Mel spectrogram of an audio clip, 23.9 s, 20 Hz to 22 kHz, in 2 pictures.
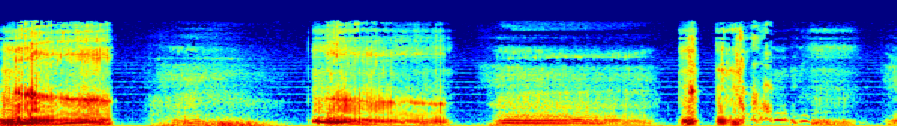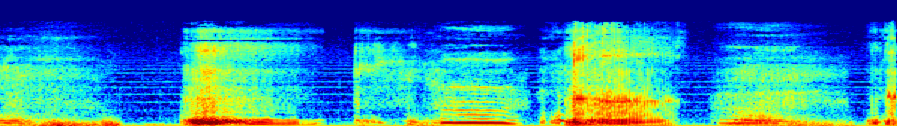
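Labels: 0.0s A person snores with muffled, raspy bursts in a low-high pitch periodic rhythm indoors. 23.9s

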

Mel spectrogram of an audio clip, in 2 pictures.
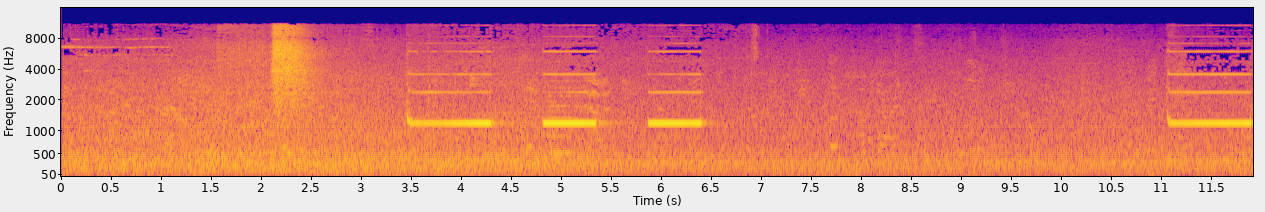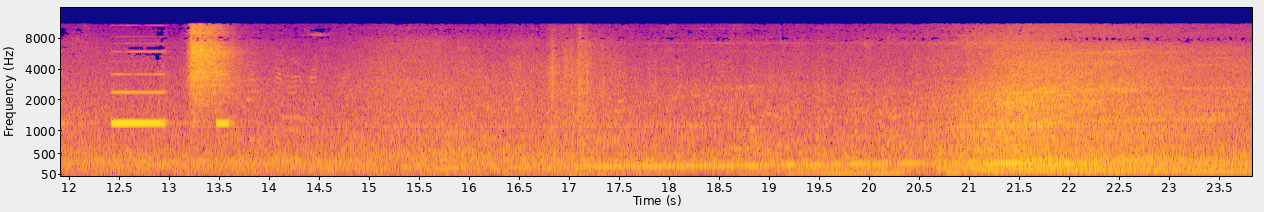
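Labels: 0.0s A vehicle brakes with screeching sounds. 2.0s
0.0s Conversations muffled in the background. 23.8s
0.0s General traffic noise with faint sounds of vehicles passing by. 23.8s
2.0s The hydraulics of a bus release air. 2.6s
3.4s A high-pitched beeping sound repeats. 6.6s
4.7s A car horn honks. 5.3s
11.0s A high-pitched beeping sound repeats. 13.7s
13.1s The hydraulics of a bus release air. 13.4s
19.6s A car horn honks. 20.3s
20.6s A large vehicle drives past nearby. 23.8s

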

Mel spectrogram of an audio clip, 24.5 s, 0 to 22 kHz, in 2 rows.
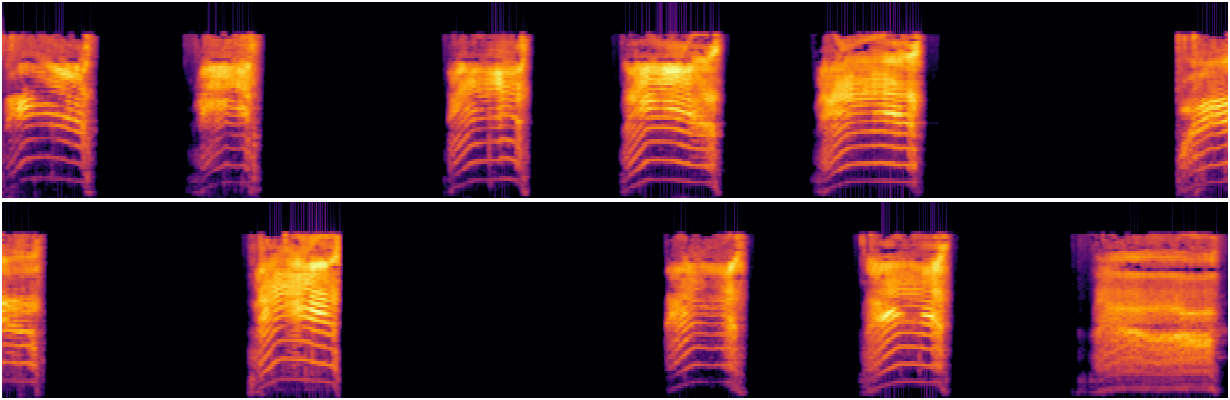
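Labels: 0.0s A high-pitched feline meow that gradually increases in pitch. 0.9s
2.0s A short, high-pitched feline meow gradually increasing in pitch. 2.6s
4.5s A high-pitched feline meow that gradually increases in volume. 5.3s
6.2s A high-pitched feline meow that gradually increases in volume. 7.2s
8.2s A high-pitched feline meow that gradually increases in volume. 9.3s
11.8s A high-pitched feline meowing that gradually increases. 12.7s
14.7s A high-pitched feline meow that gradually increases in volume. 15.7s
18.9s A high-pitched feline meow that gradually increases in volume. 19.8s
20.9s A high-pitched feline meow that gradually increases in volume. 21.8s
23.2s A high-pitched feline meow that gradually increases in volume. 24.5s

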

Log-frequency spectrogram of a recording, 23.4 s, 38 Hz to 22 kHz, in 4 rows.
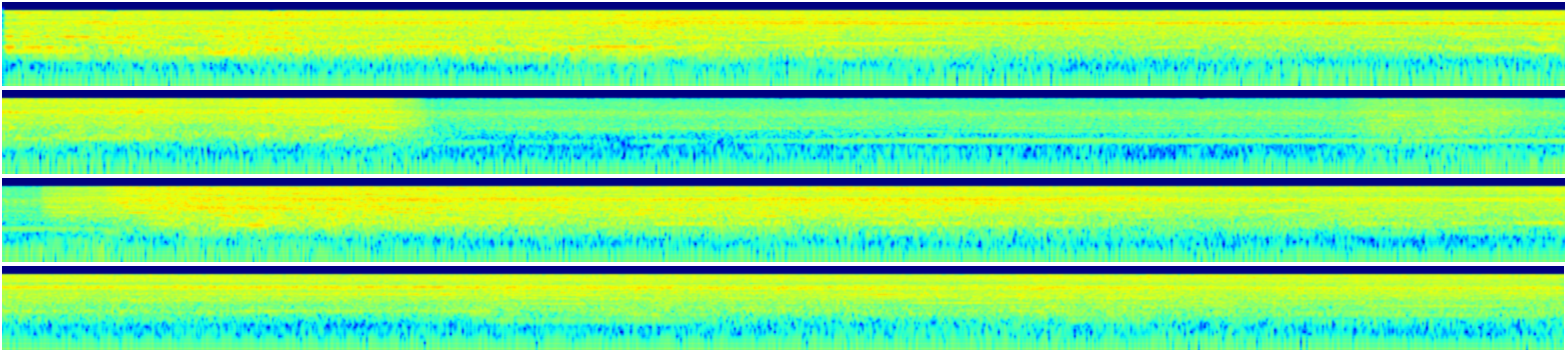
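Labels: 0.0s An electric saw is cutting. 7.4s
7.4s An electric saw engine running without cutting. 11.8s
11.8s An electric saw is cutting. 23.4s

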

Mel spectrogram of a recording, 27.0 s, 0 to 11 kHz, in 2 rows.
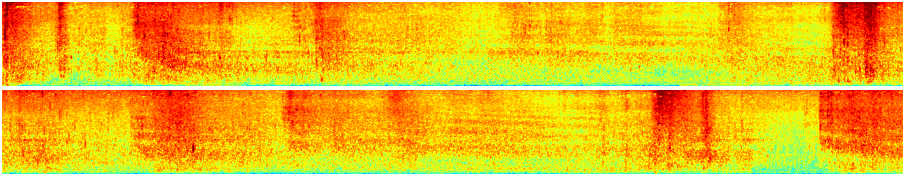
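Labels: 1.4s Ocean waves crashing at the seashore. 5.6s
11.8s Waves splash, lap, and crash against the shore, creating a rhythmic and ambient coastal soundscape. 25.0s

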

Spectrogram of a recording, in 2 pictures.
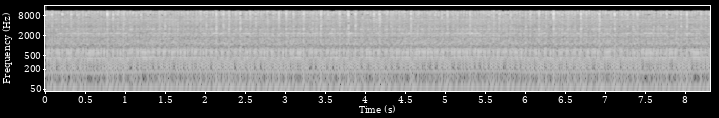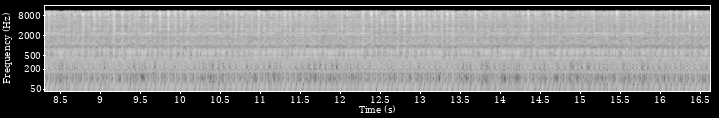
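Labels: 0.0s Engine exhaust sound from a small fossil fuel vehicle, low, monotone, and repetitive. 16.6s

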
